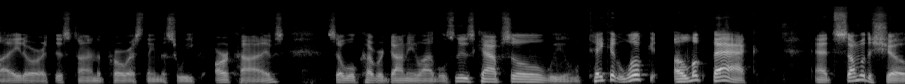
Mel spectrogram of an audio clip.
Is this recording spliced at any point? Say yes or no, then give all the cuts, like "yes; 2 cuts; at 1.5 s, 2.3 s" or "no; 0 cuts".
no; 0 cuts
